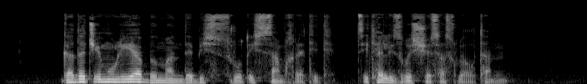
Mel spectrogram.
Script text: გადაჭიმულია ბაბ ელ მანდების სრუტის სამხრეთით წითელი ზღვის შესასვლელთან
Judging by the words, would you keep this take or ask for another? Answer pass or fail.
fail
